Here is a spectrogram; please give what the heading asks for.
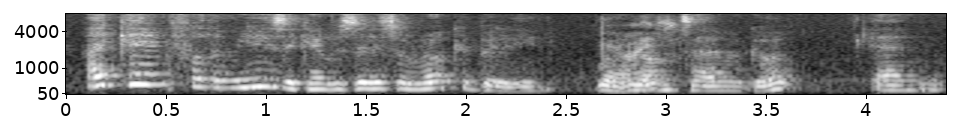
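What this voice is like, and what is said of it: French accent in English. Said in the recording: “I can tell by your accent you're not from London ... I'm from Paris, in France.”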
